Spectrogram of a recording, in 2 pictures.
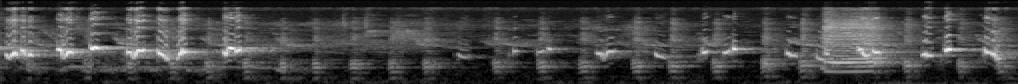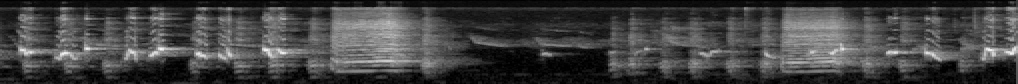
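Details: Female sooty-headed bulbul in breeding condition calling for a male: dense, busy chattering of short slurred notes, broken by loud harsh buzzy bursts, with a short gap near the end.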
